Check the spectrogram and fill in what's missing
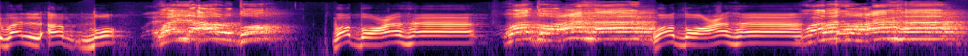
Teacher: واو کی ادائیگی ہونٹوں کی گولائی سے، واو کو لام سے ملائیں گے، لام کو ہلائیں گے نہیں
